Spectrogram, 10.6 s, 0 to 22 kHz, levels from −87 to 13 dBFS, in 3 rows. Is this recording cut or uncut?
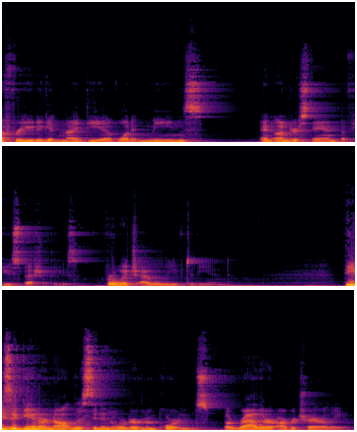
uncut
